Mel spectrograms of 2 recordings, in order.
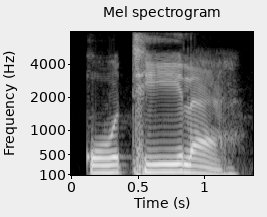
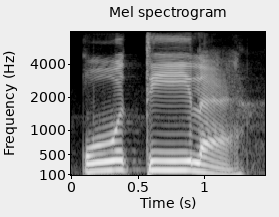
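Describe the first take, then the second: First: The t is released with a strong puff of breath. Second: The t is released without an extra puff of breath. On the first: The speaker calls it wrong. "Berlebihan percikan nafasnya" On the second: The speaker calls it right. "Jadi cukup kita baca"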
